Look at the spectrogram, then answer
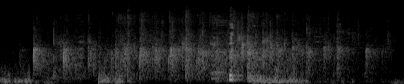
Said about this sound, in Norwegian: En varm applaus til dem.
